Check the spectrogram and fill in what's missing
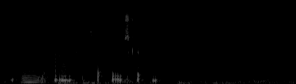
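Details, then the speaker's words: Person with Tourette syndrome demonstrating tics, which can be triggered by holding them in or trying to show them: soft whispery sounds, a pause, then a sudden loud vocal burst, a vocal tic. "sorry ticking out okay so that kind of happens sometimes one when you hold it in a lot and I guess probably when you're trying to show people your ticks you probably took that"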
